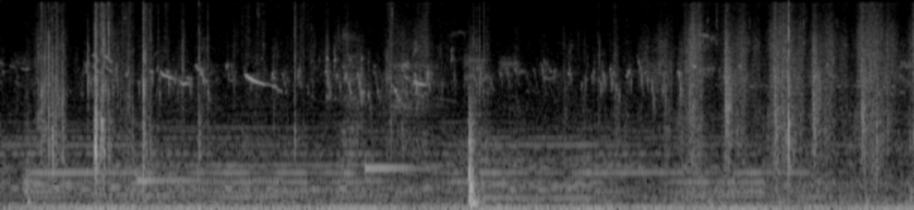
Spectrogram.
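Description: Background music with sustained chords; about six seconds in, an SUV door is pushed shut with a single solid thunk.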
